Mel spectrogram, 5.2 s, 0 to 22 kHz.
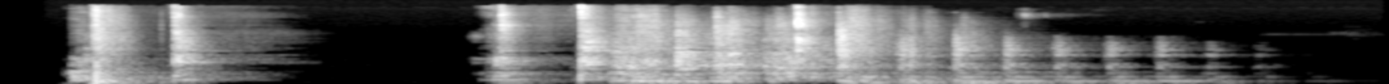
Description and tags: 1970 VW Bug trunk lid
Opening and closing the engine compartment lid.
Bug, car, close, hinge, old, trunk, VW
